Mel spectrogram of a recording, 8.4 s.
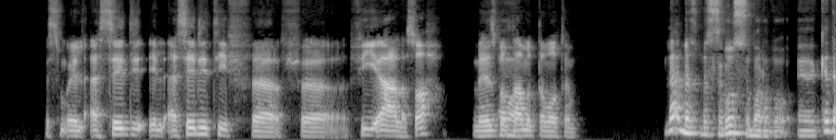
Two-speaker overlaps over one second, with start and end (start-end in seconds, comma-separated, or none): none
